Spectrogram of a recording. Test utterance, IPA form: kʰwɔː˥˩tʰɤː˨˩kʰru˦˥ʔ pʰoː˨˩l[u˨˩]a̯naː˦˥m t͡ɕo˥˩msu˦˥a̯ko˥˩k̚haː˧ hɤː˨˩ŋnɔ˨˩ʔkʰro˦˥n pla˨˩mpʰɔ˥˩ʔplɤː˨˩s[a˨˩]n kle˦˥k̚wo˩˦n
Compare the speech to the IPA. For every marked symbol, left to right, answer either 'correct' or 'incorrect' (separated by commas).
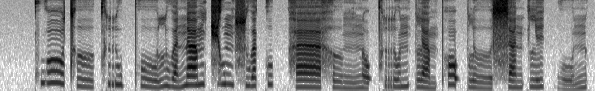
correct, incorrect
